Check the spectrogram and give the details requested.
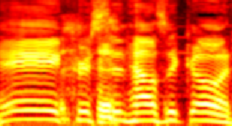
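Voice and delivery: radio voice. Greeting a guest at the start of the show: radio voice. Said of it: "I like the more radio voice".

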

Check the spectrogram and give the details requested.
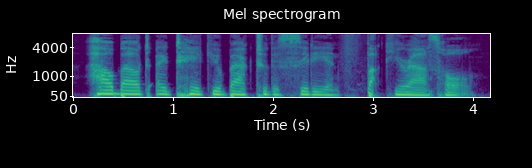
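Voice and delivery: stone-serious, grave, very serious tone. Retelling what the driver said: imitating a very serious tone. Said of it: "in a very serious tone".

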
